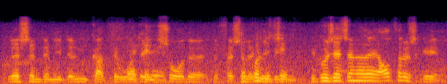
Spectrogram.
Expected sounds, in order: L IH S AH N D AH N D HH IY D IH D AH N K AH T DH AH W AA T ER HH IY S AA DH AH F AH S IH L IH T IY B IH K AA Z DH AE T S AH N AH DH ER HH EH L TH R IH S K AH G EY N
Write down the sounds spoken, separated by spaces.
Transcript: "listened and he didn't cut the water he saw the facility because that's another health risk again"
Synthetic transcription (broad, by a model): L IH S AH N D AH N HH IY D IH D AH N K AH T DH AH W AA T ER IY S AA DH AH F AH S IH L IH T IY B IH K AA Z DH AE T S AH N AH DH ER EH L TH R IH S AH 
